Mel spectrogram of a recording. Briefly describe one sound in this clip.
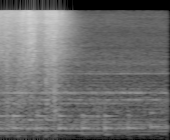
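A spray bottle hisses in a short burst.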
